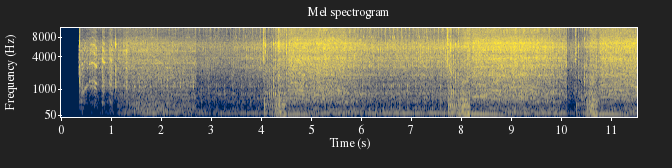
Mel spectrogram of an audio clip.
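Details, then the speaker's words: Volvo 240 with B230F redblock petrol engine pulling away: a fine, buzzy, wasp-like metallic rattle on throttle opening, worst when pulling away. Spark knock (pinging) appears caused by over-advanced timing; seized distributor later replaced. "hopefully you could hear that it's like when i first opened up the throttle there's like a a wasp when i first opened up the throttle"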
